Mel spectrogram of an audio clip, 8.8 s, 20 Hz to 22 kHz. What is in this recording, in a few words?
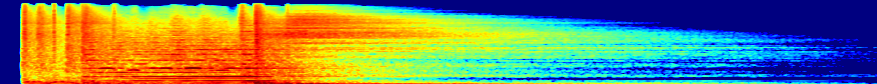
Boss End 138bpm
